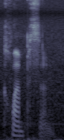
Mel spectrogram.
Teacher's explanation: you insert the P the voiceless bilabial stop in between the the nasal and the fricative and that makes it easier to pronounce now why a p · the P acts as a bridge between the m and the S because it has something in common with each one of them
